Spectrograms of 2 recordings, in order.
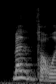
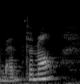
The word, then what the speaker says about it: menthol: cooling, refresh, refreshing menth menthol in it. I was going to say menthanol. Menthol in it. Menthol.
